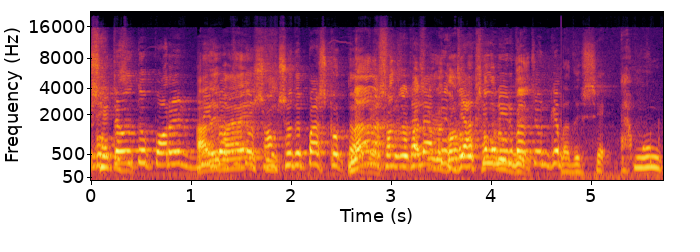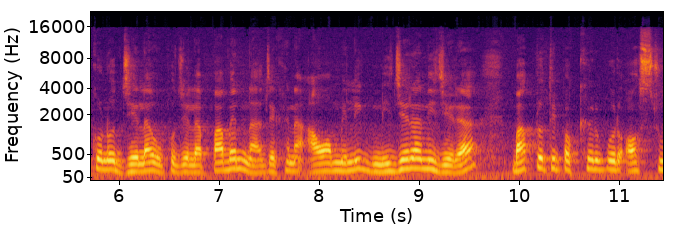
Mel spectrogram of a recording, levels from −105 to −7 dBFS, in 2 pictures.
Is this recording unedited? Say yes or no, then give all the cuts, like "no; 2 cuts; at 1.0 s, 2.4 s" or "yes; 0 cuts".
no; 1 cut; at 4.7 s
